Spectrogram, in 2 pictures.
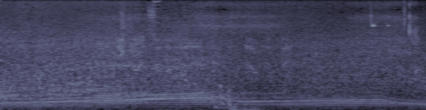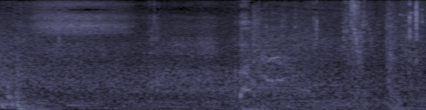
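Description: Car engine in Watch Dogs Legion driving under auto drive, a steady hum whose pitch rises and falls as it shifts, running continuously and fairly loud with busy game ambience over it.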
